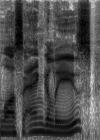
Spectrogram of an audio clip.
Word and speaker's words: Los Angeles: this weekend out in Los Angeles cuz yes I say it with a hard G um what's going to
